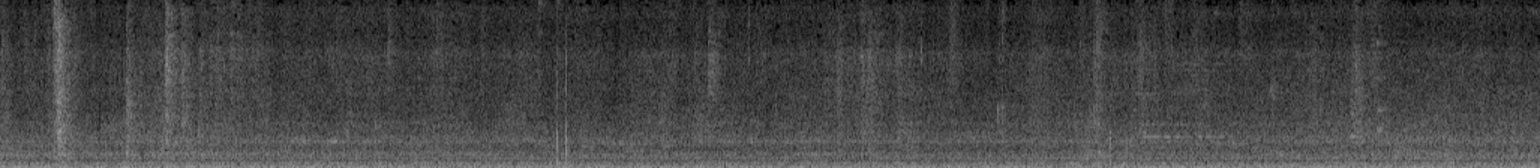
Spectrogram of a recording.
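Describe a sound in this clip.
A tram rumbles steadily along its tracks.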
